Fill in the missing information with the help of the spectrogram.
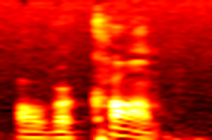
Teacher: Звісно що overcome наголос буде падати на останній склад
